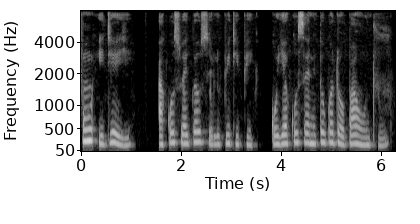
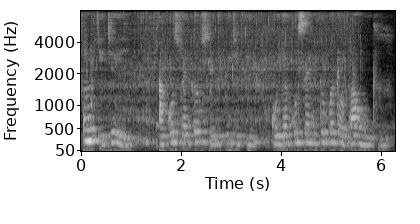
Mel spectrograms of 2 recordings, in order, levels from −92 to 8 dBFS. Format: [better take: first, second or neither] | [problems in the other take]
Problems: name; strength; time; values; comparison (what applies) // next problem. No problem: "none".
first | background sound (Sink (filling or washing) / Water tap, faucet); 12 dB below the speech // room echo; dies away in 0.4 s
